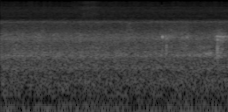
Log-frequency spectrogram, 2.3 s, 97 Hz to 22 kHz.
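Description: A freight train rolls past the 11th Street CP line crossing on the Beltline, producing a steady, loud rumble with continuous broadband rail noise and a few faint high squeals near the end.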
